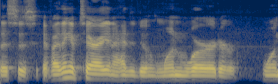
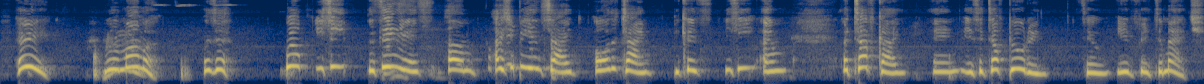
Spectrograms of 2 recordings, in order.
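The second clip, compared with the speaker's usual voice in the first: very high, squeaky put-on dog voice with underbite sound; 4 dB louder than usual. Molly won't do her voice on the phone, so another speaker does it: imitating Molly's voice. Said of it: "Molly does a voice".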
